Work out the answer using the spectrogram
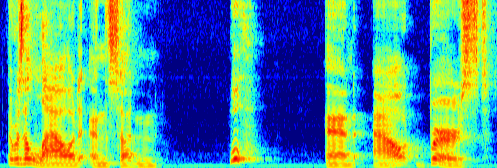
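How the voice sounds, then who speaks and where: Children's read-aloud narrator: mid-pitched, leisurely, highly varied delivery, playful and dramatic. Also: sing-song, slow pace. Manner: dramatic, with playful sound words. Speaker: children's book reader. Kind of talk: animated read-aloud storytelling.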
